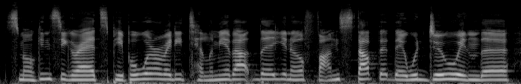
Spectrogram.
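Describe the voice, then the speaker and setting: A young adult woman from northern Italy co-hosting a podcast in casual chat, telling animated stories and leaping into high voices for quotes. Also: fairly quick, clear, resonant tone. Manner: animated storyteller, jumps into high acted quotes. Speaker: podcast co-host.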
